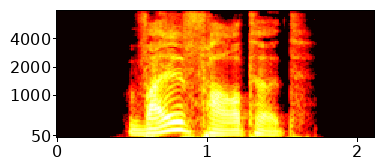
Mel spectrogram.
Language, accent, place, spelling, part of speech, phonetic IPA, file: German, Germany, Berlin, wallfahrtet, verb, [ˈvalˌfaːɐ̯tət], De-wallfahrtet.ogg
- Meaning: inflection of wallfahren: 1. second-person plural preterite 2. second-person plural subjunctive II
